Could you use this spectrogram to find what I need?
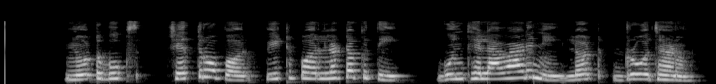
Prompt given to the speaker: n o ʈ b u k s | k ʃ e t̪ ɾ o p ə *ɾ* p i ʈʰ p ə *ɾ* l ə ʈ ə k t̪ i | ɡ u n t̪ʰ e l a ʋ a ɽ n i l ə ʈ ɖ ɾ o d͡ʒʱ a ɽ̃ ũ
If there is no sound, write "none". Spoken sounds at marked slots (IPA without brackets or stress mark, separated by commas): ɾ, ɾ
